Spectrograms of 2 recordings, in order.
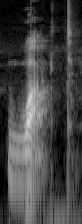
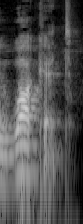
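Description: First: The word ends with a plain T sound. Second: The word ends with an extra syllable. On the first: The speaker calls it right. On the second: The speaker calls it wrong.

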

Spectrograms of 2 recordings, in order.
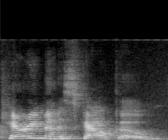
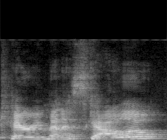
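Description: First: The surname is said with an extra k sound. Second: The surname is said without an extra k sound. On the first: The speaker calls it right. "I did not know there was another C" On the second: The speaker calls it wrong. "I've always been saying her name wrong"

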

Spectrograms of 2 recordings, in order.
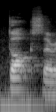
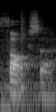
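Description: First: The word begins with a d sound. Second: The word begins with a th sound. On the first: The speaker calls it wrong. "the word doxa" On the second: The speaker calls it right. "is actually pronounced thoxa in Greek"

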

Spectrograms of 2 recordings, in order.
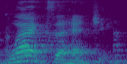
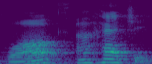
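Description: First: The first syllable sounds like wax. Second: The first syllable sounds like walk. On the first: "why can't we just say W-A-X, wax?" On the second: "simply say walk. Like you walk"

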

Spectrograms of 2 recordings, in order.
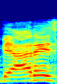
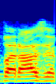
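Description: First: The word is said as 'byarej'. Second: The word is said as 'baraj'. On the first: The speaker calls it wrong. "మనం తెలుగులో wrong pronunciation చేస్తాం, బ్యారేజ్ అని పిలుస్తాం" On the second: The speaker calls it right. "బరాజ్ అని పిలవాలి"

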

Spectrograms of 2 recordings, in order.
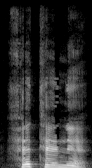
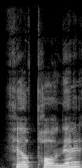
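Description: First: The vowels after the t sound thin. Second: The vowel after the t sounds broad. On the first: The speaker calls it right. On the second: The speaker calls it wrong.

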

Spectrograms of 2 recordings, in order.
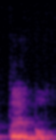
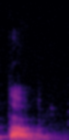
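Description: First: The word is said with English pronunciation. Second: The word is said with French pronunciation. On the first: The written word is read as English. "который не знает английского или французского" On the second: The written word is read as French. "который не знает английского или французского"

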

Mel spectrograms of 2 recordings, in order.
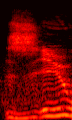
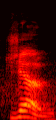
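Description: First: The name begins with a z sound, rhyming with too. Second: The name begins with a j sound, rhyming with go. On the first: The speaker calls it wrong. "not Zoo" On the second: The speaker calls it right. "I've heard the guy in fifth is pronounced Joe"

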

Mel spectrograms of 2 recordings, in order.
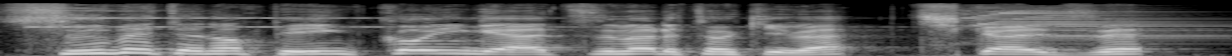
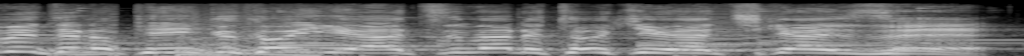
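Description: First: It is read in a dramatic voice-actor style. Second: It is read in the speaker's ordinary voice.

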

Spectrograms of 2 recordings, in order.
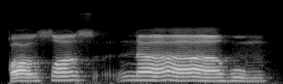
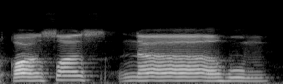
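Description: No difference in how they are said.

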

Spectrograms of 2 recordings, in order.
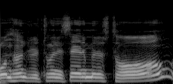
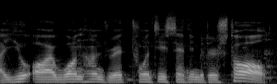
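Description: First: It is said in a dissatisfied, complaining tone. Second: It is said in a cold, flat tone.

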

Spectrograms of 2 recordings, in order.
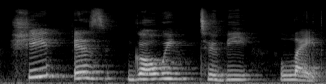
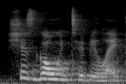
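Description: First: Every word is said separately with many pauses. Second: She is is contracted but going to stays full. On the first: It sounds rough. "я прям по складах, Багато дуже пауз, нібито воно таке грубувате" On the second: It sounds softer. "Окей, це вже м'якше"

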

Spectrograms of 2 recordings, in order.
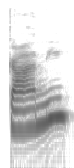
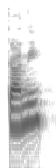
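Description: First: The phrase is said slowly and clearly. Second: The phrase is said fast and reduced. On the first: "then slower" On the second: "then fast"

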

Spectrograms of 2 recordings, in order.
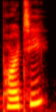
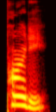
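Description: First: The T is a crisp, released T sound. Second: The T is a quick, soft D-like sound. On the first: The speaker calls it wrong. "we don't say party" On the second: The speaker calls it right. "we say party"

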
